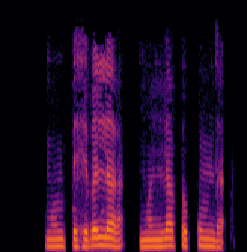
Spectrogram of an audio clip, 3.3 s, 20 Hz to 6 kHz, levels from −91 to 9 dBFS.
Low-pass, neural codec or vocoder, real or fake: 5.4 kHz; none; real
